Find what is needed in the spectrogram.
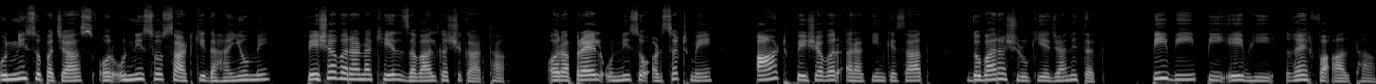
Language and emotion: Urdu, neutral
